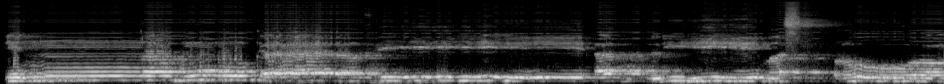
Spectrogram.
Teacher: Innahu, in bisa minimal 2 ketukan sampai 3 ketukan. Non tasdid termasuk ghunnah isyaddah, dengung yang sangat. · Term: ghunnah musyaddah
